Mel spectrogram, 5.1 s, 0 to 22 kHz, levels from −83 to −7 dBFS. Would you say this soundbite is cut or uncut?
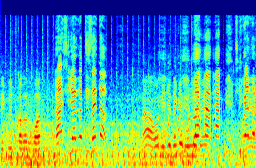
uncut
